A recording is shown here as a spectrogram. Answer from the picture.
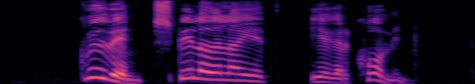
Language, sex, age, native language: Icelandic, male, 30-39, Icelandic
